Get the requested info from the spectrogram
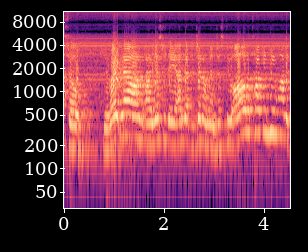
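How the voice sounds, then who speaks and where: Audible room echo and noticeable background noise surround a man speaking at a fairly quick pace. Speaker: Navajo interpreter. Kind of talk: public meeting interpreting. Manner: halting.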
